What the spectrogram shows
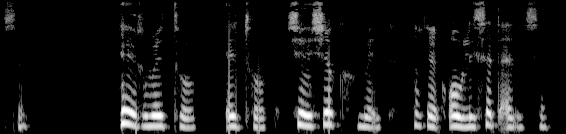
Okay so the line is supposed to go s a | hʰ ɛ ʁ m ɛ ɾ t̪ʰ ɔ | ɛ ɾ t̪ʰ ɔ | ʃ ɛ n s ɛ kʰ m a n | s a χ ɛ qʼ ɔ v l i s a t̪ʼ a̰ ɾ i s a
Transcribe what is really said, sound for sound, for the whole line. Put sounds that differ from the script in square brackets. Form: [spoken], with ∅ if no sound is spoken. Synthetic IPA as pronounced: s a | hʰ ɛ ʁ m ɛ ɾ t̪ʰ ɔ | ɛ ɾ t̪ʰ ɔ | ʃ ɛ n [ʃ] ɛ kʰ m [ɛ] n | s a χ ɛ qʼ ɔ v l i s a t̪ʼ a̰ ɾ i s a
